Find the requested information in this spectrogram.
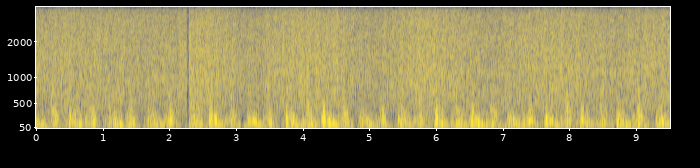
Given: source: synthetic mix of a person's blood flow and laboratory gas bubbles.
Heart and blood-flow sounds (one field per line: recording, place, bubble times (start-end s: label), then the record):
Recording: Doppler ultrasound of blood flow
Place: precordium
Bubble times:
0.27-0.35 s: bubbles
From the record:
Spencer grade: 2 (many but less than half of the cardiac periods contain bubble signals, singularly or in groups)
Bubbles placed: anywhere in the cardiac cycle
